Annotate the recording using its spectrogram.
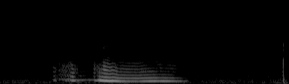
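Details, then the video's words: Shih Tzu making an odd snore while asleep indoors; a single low, droning, harmonic snore lasting about a second, slightly wavering in pitch, followed by quiet and a faint click near the end. "いびきをかくシーズー soring dog Shih Tzu"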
